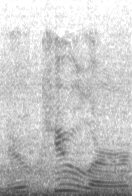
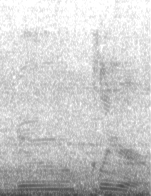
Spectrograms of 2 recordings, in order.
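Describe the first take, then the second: First: The word is said differently from its spelling. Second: The word is said as it is spelled. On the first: The speaker calls it wrong. "Not nuclear" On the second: The speaker calls it right. "It's literally how the word is spelled"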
